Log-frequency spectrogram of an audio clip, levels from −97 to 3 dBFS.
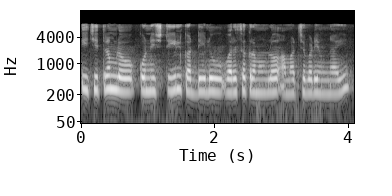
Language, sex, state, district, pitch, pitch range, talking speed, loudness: Telugu, female, Telangana, Hyderabad, 235 Hz, 230-255 Hz, 115 wpm, -17 LUFS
